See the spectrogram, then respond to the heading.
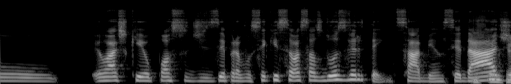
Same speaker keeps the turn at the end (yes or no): no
